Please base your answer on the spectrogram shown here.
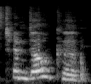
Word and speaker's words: Tendulkar: I can even pronounce Tendulkar correctly.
